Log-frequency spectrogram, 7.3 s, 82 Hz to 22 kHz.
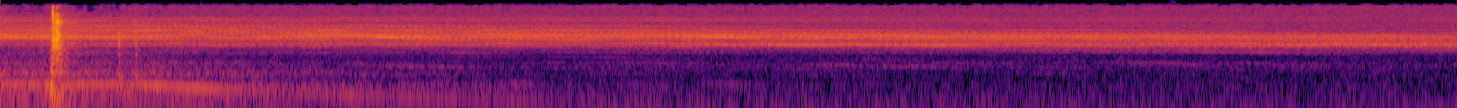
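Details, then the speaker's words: HP Vectra i386/25 retro desktop PC running normally after its power supply was repaired (capacitors resoldered, two faulty 12 V cables replaced): sharp click, then a low hum sliding down under a constant high whine from fan and drive. "Mais ça, ce sont des bruits que vous allez plus jamais entendre."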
